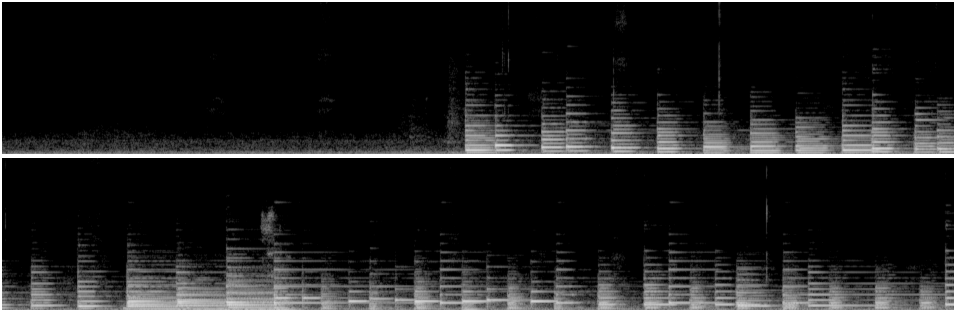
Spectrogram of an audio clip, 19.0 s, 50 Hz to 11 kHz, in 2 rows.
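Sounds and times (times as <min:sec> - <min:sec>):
faint low hum: 0:00.0 - 0:19.0
keyboard tune of repeating notes: 0:10.8 - 0:14.9.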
